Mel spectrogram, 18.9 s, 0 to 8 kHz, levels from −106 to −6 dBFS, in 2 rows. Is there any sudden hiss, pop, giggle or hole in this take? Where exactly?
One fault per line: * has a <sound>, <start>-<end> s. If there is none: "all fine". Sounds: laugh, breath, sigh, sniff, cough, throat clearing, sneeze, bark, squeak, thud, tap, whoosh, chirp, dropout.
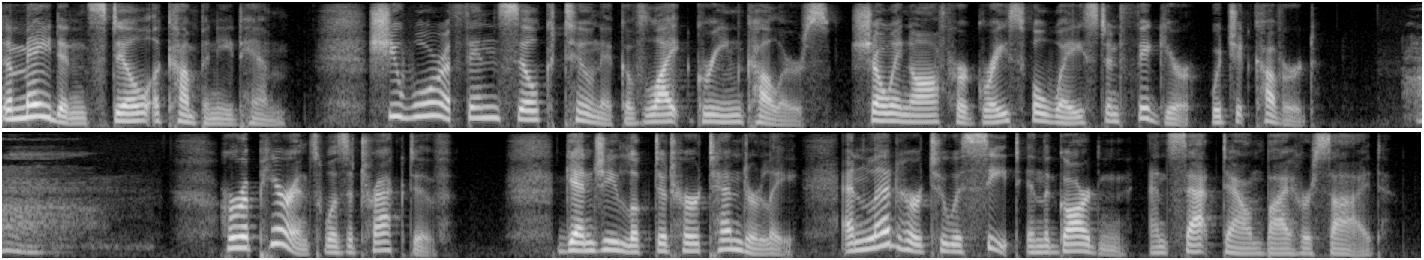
* has a sigh, 9.3-10.5 s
